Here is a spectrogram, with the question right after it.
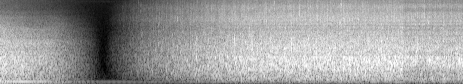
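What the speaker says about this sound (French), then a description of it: "c'est le doux clapotis d'un cours d'eau qui me réveille, en plein désert d'Oman" A gently lapping stream in the Omani desert, a steady broadband wash of flowing water that fades out briefly then swells back to a constant, close rush.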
